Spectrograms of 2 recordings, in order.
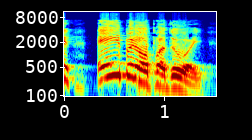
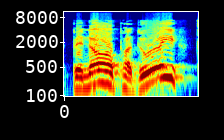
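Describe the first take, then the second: First: "ein b'no padui" slow and settled, falling on padui; firm statement. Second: "B'no padui" drawn out slowly, rising at the end on padui; questioning tune. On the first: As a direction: lay down "ein b'no padui" slowly, dropping at the end. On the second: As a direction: stretch "B'no padui" out and lift padui like a doubting question. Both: Acted. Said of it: "And you're telling me".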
